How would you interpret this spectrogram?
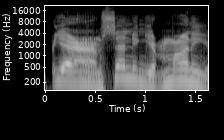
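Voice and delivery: imitated dad, lightly put on; breezy dad. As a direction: toss off an empty promise. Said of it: "he's like".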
